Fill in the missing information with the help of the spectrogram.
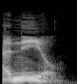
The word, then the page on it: anneal: American English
